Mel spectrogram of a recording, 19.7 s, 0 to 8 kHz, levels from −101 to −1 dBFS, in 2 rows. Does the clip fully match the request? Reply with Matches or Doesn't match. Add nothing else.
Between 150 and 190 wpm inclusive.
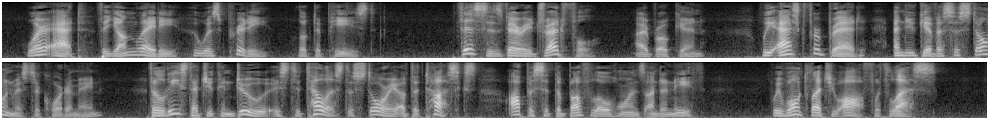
Matches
